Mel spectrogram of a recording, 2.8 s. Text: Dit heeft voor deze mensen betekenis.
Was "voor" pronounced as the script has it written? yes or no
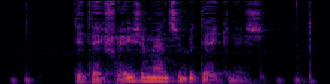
no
